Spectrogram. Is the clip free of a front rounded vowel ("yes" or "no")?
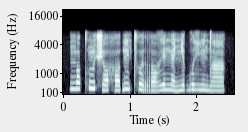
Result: yes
